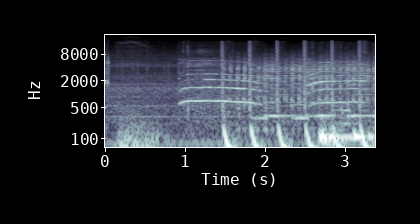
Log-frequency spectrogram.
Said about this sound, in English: Oh, hello, cat.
